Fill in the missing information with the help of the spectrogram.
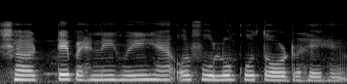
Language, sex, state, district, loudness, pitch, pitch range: Hindi, female, Punjab, Kapurthala, -18 LUFS, 210 Hz, 205-215 Hz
